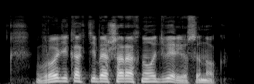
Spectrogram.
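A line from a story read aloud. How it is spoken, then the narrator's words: Plain. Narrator (Russian): сказал Пелетье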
